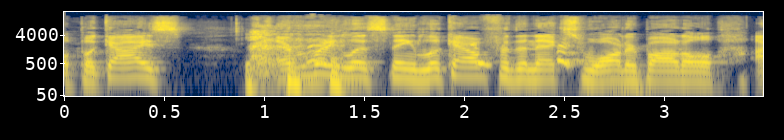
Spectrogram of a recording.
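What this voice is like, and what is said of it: Joking, ranting voice. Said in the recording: “I'm ranting in my joking voice, but I'm serious about this.”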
